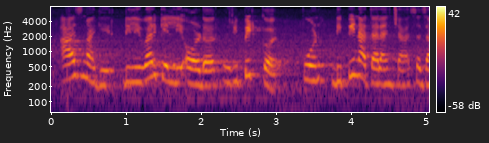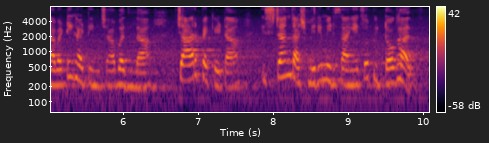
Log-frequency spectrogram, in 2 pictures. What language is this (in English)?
Konkani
